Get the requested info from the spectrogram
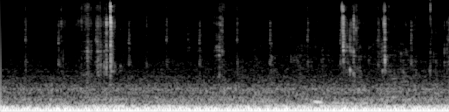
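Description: Steady low rumble of a car idling, heard from inside the cabin, with a fast, regular light ticking over it. A few louder short crunches come from chewing a bite of firm green fruit.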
